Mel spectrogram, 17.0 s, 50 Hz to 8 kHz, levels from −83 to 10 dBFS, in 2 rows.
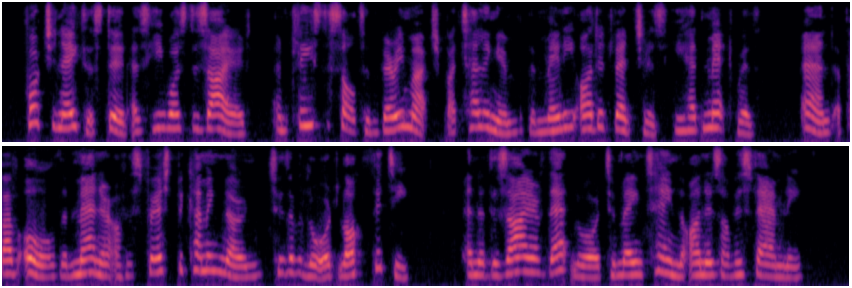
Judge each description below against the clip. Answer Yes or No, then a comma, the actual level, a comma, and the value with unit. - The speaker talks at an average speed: Yes, average, 180 wpm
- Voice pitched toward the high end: Yes, high, 230 Hz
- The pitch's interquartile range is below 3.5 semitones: No, average, 4.7 semitones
